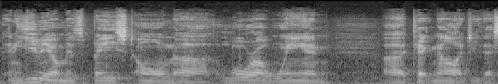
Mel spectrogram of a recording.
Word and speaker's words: LoRaWAN: So the Featherlight uses a system, really it's using a system called Helium, and Helium is based on LoRaWAN technology. That's spelled L-O-R-A-W-A-N.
